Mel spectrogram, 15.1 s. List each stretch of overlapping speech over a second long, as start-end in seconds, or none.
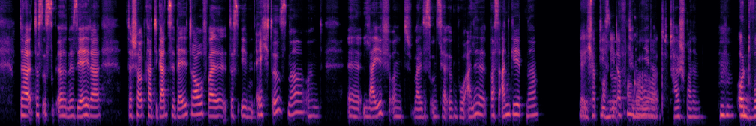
12.0-13.4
